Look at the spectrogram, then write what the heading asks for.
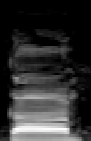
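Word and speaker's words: calm: निकालेगा ठीक है मा काम काम लंबी आवाज के और एम की आवाज आ रही है एल साइलेंट है और फर्स्ट प्लेस वल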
